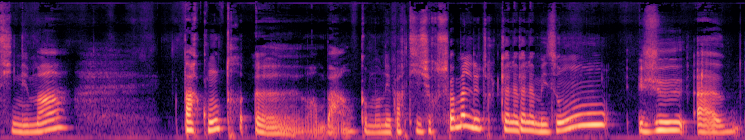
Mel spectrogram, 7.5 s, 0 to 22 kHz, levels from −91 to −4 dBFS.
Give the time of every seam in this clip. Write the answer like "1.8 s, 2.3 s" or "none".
4.5 s, 5.2 s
